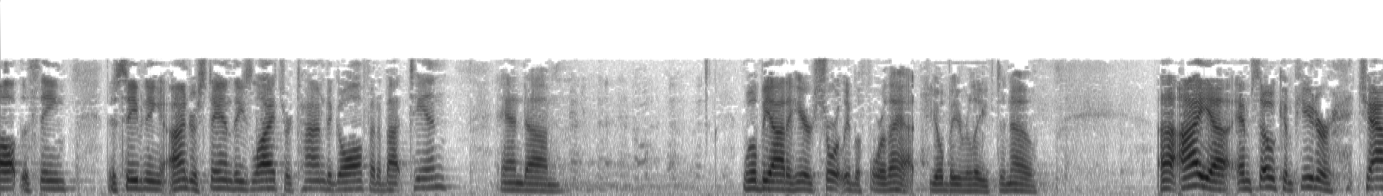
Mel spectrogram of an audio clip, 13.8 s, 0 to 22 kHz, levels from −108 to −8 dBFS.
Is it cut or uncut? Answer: uncut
